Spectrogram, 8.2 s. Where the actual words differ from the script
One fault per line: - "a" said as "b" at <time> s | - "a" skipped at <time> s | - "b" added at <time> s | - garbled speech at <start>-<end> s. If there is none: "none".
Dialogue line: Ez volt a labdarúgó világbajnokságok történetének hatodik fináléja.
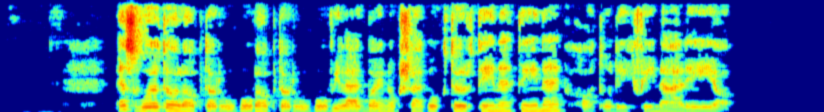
- "labdarúgó" added at 2.5 s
